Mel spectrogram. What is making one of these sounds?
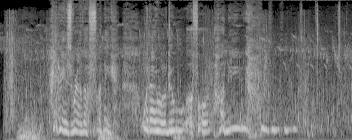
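A man speaks in a soft, slow cartoon voice.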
